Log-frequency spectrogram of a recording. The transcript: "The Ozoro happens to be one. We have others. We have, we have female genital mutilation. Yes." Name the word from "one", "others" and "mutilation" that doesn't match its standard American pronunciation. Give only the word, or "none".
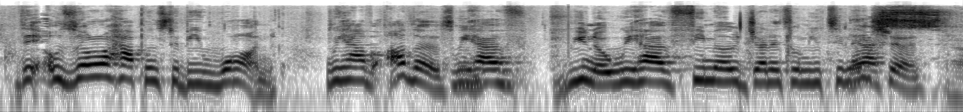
none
